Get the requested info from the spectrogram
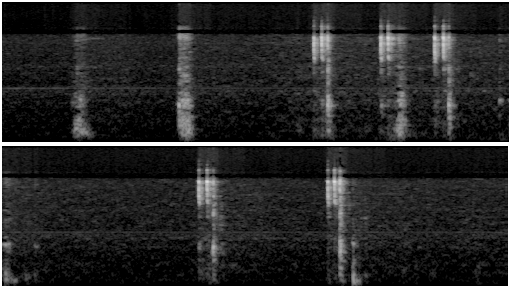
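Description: Computer mouse buttons clicking: about eight short, sharp clicks, some in quick pairs, spaced irregularly with silence between.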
